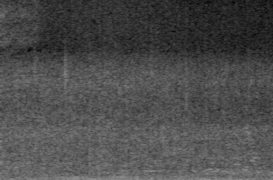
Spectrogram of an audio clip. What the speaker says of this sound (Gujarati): ફૂલ વરસાદ ભાઈ ફૂલ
